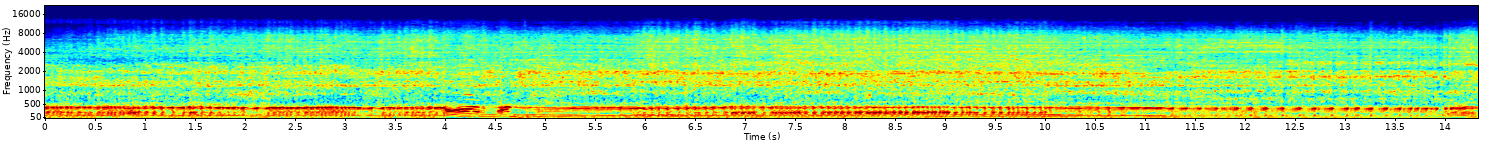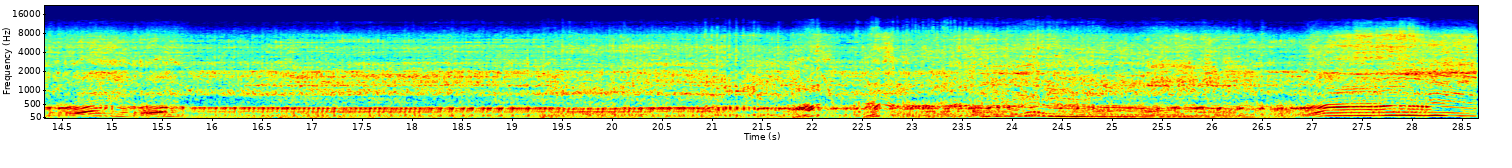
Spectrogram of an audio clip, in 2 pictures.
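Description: Two-stroke dirt bike engine running under way; its revs drop and climb back sharply three times.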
